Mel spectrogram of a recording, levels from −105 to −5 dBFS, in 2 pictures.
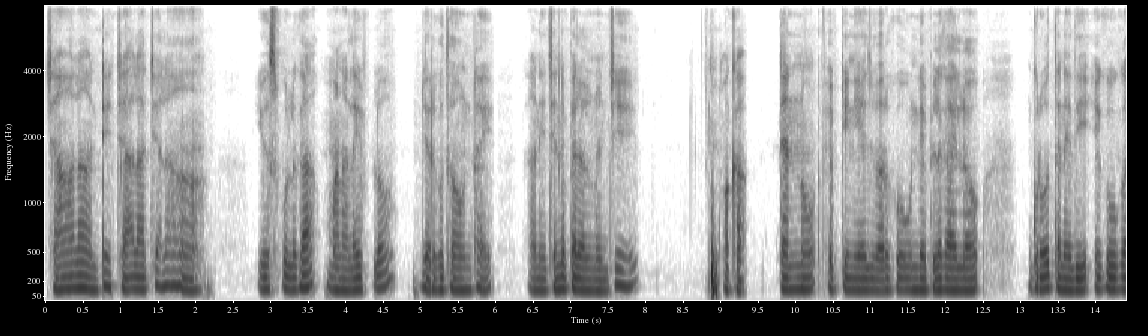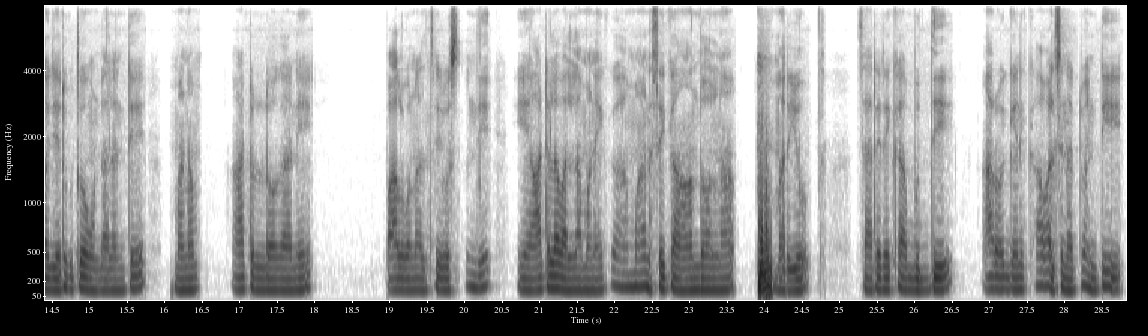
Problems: background sounds at intervals, low volume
